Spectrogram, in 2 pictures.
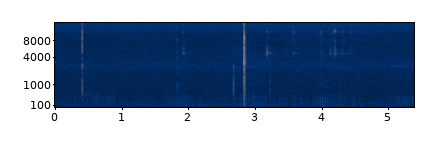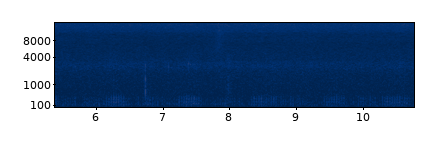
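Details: Kairi, a pet cat, purrs as she is stroked; soft low rumbling bursts repeat roughly every second, broken by several loud pops and clicks.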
